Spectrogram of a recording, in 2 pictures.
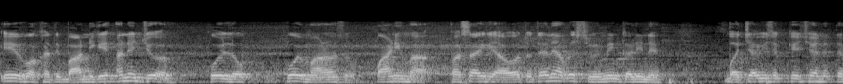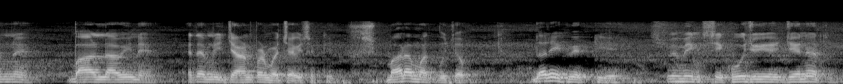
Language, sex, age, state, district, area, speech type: Gujarati, male, 18-30, Gujarat, Aravalli, rural, spontaneous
